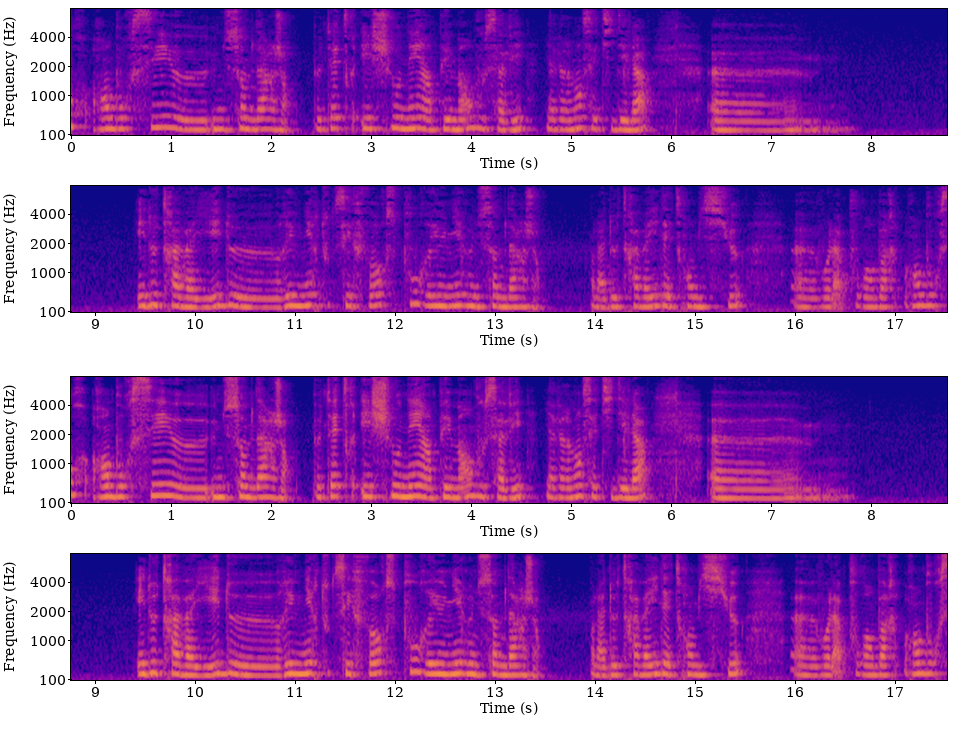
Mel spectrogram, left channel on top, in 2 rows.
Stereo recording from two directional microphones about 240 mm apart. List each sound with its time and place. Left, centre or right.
0.2 s speech: right
9.4 s speech: right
